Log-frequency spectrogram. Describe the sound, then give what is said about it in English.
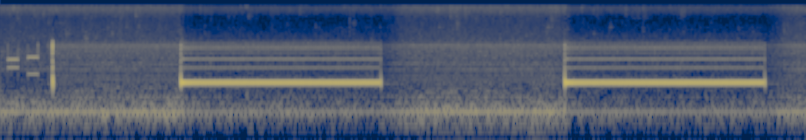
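A telephone call is placed. A quick burst of keypad dialing tones comes first, then two long, steady ringback tones separated by a pause, all over a low constant hum. “I thought I'd surprise him with a phone call to find out the latest.”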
